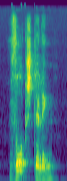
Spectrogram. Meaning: census (demographic count or estimate of population)
- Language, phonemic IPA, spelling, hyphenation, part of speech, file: Dutch, /ˈvɔlksˌtɛ.lɪŋ/, volkstelling, volks‧tel‧ling, noun, Nl-volkstelling.ogg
